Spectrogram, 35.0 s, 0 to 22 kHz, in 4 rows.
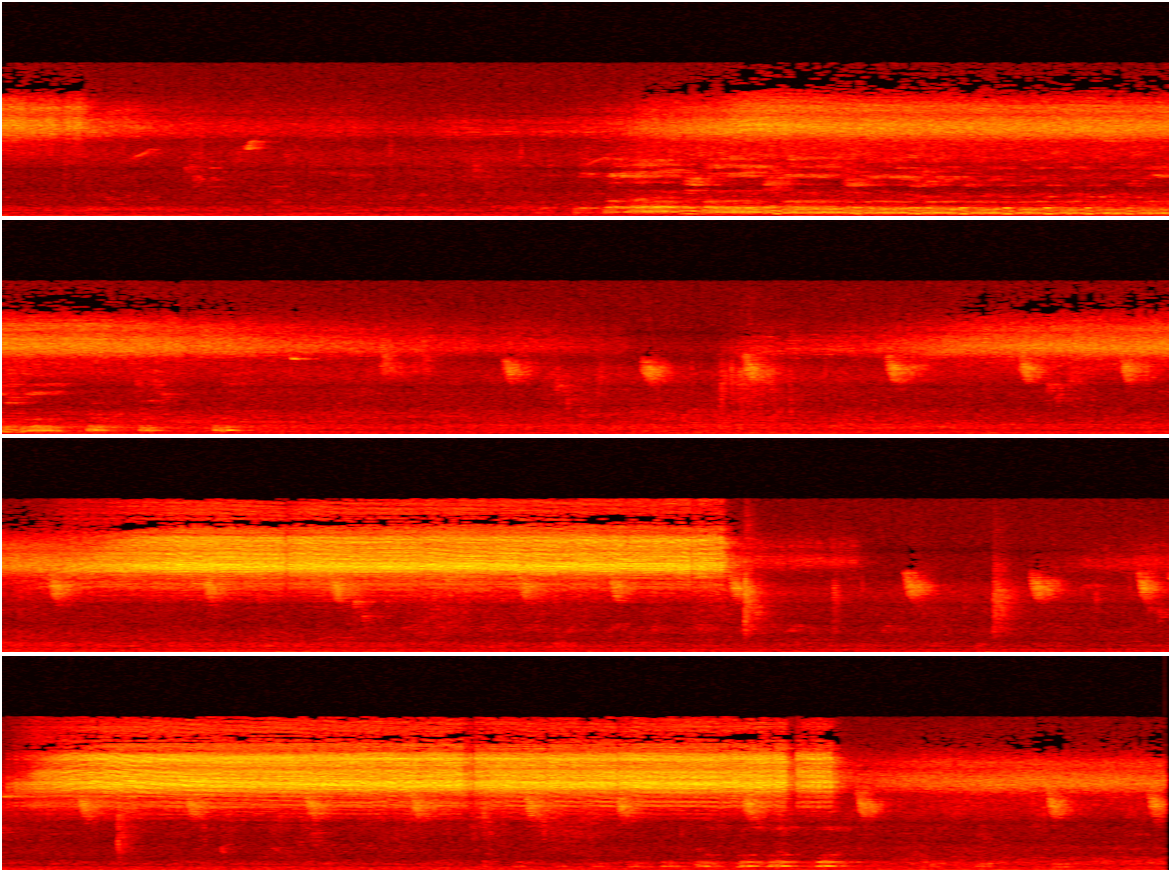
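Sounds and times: high insect drone: 0.0 - 1.1, 15.4 - 23.1, 26.4 - 32.9
howler monkeys roaring: 4.0 - 10.9.

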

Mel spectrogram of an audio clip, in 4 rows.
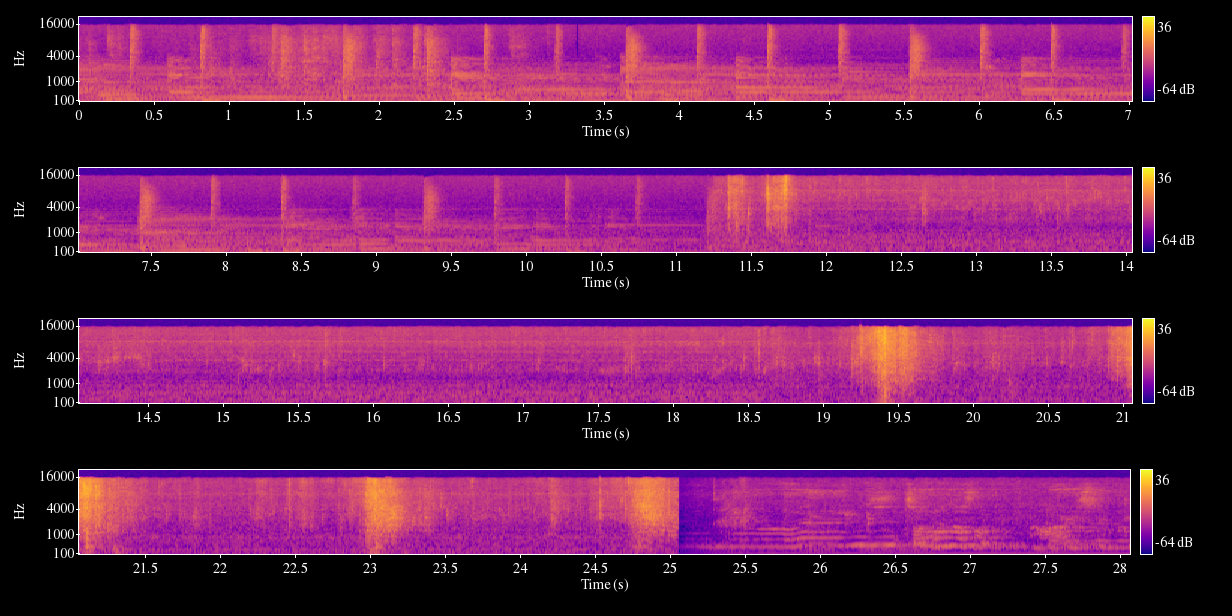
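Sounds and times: water boiling in saucepan: 11.6 - 25.1.

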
